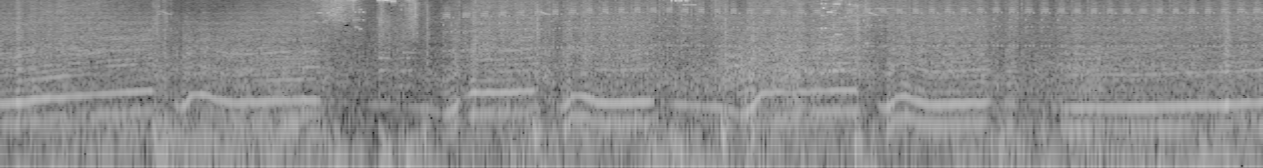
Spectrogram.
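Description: A sports car engine revs up and down as gears shift.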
